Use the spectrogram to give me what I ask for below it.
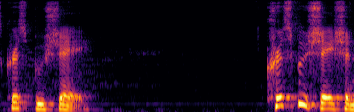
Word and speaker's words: Chris Boucher: foul calls like dude chris boucher that's how you pronounce it right it's not boucher it's chris boucher chris boucher should not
